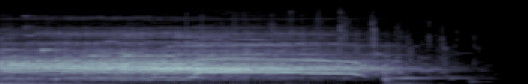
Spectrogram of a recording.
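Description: A progressive metalcore band's closing chord ringing out, with a held high note that slides down in pitch about three seconds in, then the sound fades away to silence.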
